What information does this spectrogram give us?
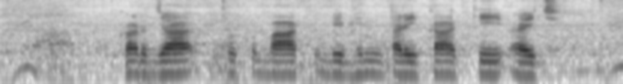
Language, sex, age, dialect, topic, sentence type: Maithili, male, 25-30, Southern/Standard, banking, statement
